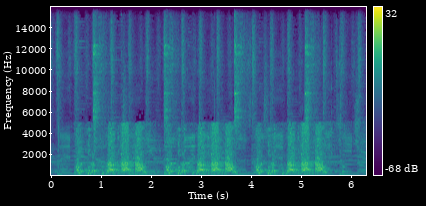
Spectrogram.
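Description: A rapid series of short, loud gorilla calls, coming in runs of two or three, over background music.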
